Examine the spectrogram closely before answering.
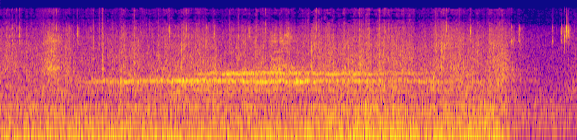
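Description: Sea waves wash and roll against rocks.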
